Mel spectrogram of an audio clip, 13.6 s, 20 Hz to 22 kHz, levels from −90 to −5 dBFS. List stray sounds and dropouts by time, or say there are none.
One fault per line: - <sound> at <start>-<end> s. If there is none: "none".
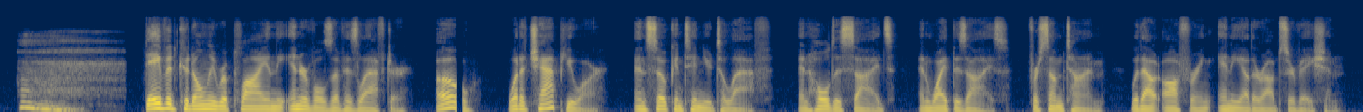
- sigh at 0.2-1.3 s
- dropout at 4.6-4.6 s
